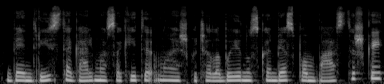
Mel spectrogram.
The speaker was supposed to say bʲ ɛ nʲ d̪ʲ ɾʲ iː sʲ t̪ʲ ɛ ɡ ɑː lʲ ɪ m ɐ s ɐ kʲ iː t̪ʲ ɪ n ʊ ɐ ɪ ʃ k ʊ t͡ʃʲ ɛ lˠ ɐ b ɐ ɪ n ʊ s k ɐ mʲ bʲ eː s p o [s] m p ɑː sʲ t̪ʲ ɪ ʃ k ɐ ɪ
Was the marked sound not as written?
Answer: yes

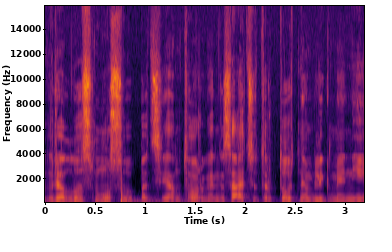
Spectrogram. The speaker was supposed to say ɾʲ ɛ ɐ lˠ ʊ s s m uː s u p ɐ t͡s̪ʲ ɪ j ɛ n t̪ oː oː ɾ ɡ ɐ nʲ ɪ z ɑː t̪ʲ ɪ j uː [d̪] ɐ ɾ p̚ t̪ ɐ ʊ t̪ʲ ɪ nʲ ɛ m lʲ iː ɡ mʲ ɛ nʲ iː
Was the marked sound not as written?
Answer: yes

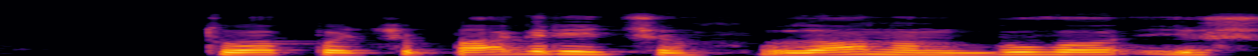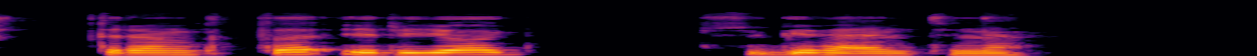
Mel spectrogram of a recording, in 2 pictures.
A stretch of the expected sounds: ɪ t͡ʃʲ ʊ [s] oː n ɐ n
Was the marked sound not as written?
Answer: yes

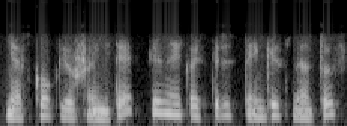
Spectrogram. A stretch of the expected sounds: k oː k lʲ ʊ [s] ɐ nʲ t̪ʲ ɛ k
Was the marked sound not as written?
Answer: yes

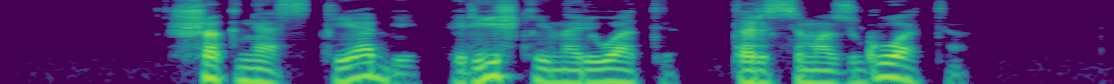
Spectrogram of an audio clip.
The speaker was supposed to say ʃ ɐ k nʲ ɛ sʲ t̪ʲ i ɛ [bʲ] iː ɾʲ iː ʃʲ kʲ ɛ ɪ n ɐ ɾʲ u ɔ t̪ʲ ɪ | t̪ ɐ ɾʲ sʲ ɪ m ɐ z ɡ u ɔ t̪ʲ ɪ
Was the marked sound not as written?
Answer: no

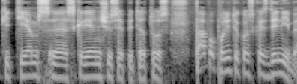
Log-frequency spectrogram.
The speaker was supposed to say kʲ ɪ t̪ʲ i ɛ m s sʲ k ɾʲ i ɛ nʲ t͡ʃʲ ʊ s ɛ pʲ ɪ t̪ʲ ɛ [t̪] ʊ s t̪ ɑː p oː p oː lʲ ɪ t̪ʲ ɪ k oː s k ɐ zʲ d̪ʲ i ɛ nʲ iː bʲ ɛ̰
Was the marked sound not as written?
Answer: no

